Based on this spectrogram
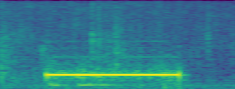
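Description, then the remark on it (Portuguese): A telephone ringing tone sounds once as a call is placed, a steady, clear electronic beep lasting about a second, over a faint background hiss with no talking. “fazer uma ligação aqui, tá?”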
